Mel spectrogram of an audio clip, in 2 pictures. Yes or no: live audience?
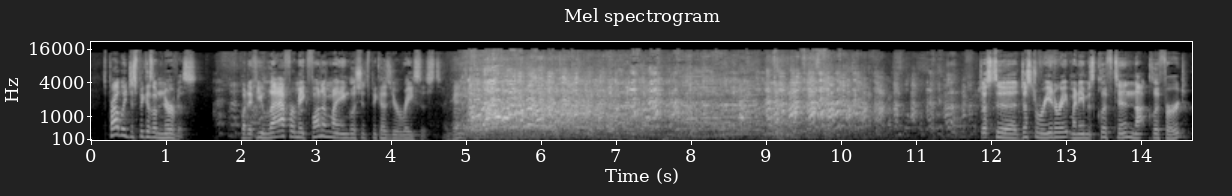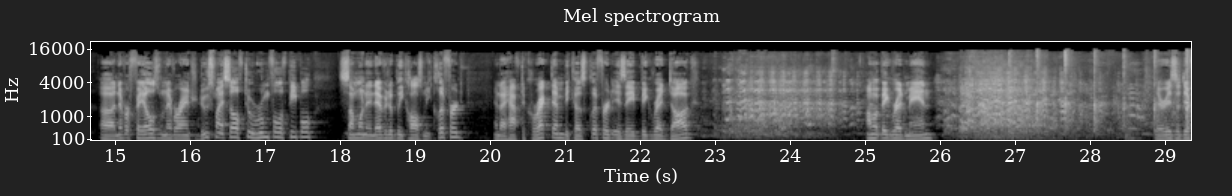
yes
